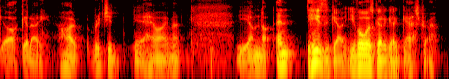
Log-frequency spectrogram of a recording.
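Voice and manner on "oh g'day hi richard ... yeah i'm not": light, underplayed put-on croaky sick voice. Showing how to call in sick to the boss: fake croaky sick voice. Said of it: "your voice is gonna sound naturally croaky".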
